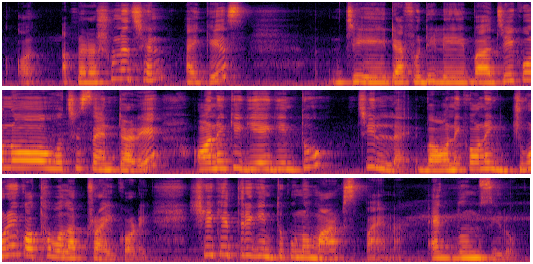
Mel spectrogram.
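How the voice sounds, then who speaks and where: Over a video call, a woman runs an online lesson on an English speaking test, patiently explaining things and frequently making sure her students keep up. Her voice is high-pitched with a sharp tone.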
